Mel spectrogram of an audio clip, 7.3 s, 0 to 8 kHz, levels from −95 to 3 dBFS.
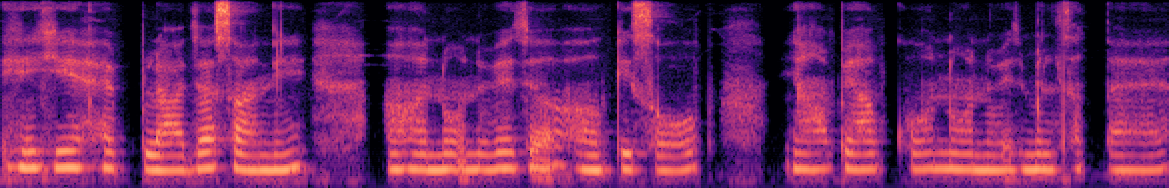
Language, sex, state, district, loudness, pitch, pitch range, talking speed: Hindi, female, Delhi, New Delhi, -21 LUFS, 205 Hz, 200-215 Hz, 130 wpm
